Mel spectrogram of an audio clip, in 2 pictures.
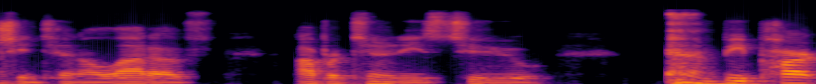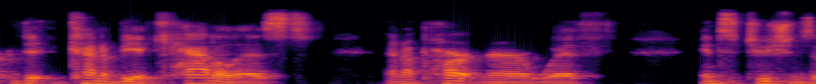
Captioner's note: cough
